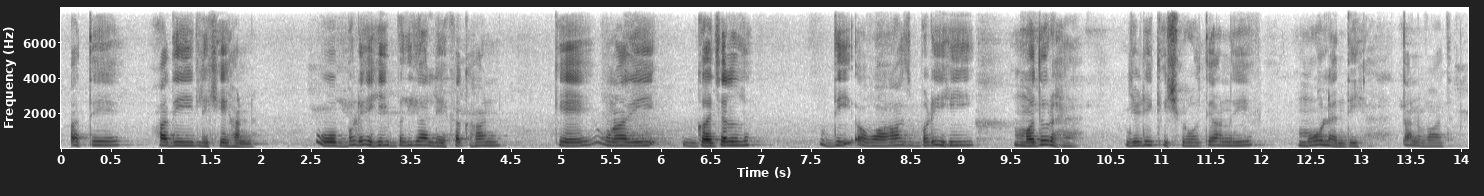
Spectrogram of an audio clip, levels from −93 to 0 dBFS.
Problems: none marked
